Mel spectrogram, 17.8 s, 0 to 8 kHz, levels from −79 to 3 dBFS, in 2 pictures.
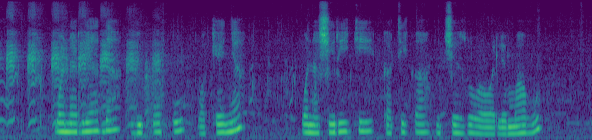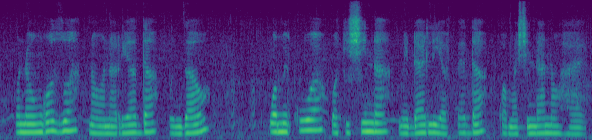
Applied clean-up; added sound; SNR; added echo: none; Fowl; 16 dB; none.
